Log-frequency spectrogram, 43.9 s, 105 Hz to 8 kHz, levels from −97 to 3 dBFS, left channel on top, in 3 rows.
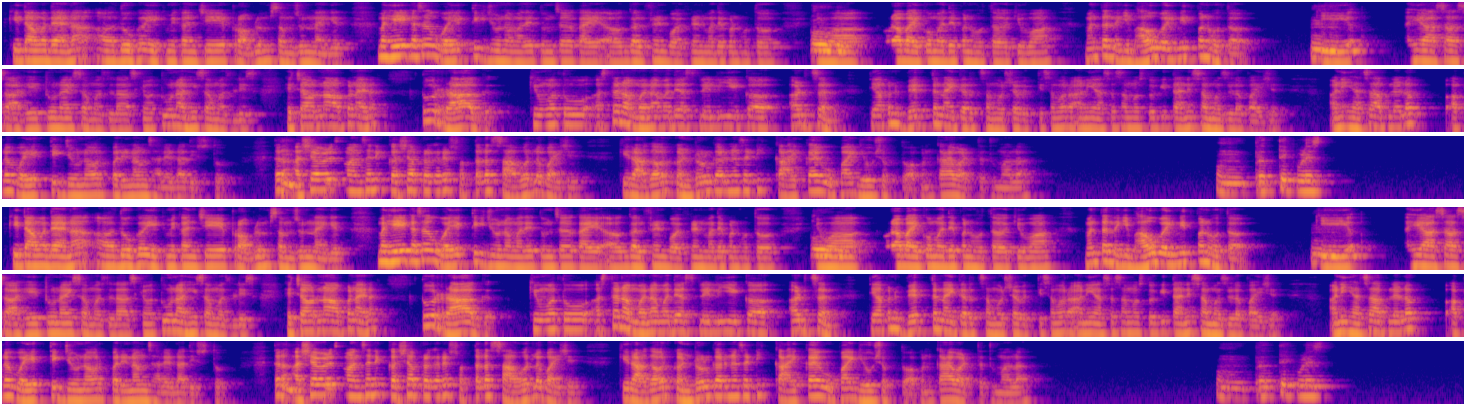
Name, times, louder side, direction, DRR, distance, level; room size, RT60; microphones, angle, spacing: voice 1, 0.0-7.7 8.1-8.5 8.8-10.5 10.8-12.4 13.2-13.5 14.0-18.4 18.8-19.5 19.9-22.9 23.3-27.4 27.9-28.8 29.1-31.5 31.8-35.0 35.4-39.5, right 2 dB, 30° right, 0.4 m, -29 dB
voice 2, 8.1-8.5 13.1-13.6 32.0-32.2 41.4-42.4, left 3 dB, 60° left, 0.4 m, -28 dB
3.9 x 2.9 x 2.7 m
head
